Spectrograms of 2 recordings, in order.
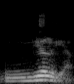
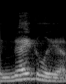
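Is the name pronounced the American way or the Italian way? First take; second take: Italian; American. First: The name is said with an Italian pronunciation. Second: The name is said with an American pronunciation. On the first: "but of course the Italian pronunciation would be" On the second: "the American pronunciation would be"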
